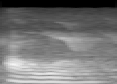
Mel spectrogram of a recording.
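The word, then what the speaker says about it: hour: जैसे इसमें इसको हम हावर नहीं पढ़ते, इसको पढ़ते आवर। हम 2 आवर्स, तो यहाँ अ की आवाज़ निकलती, आवर्स। तो यहाँ पे अ आवाज़ निकली, मतलब ये एच साइलेंट है।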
